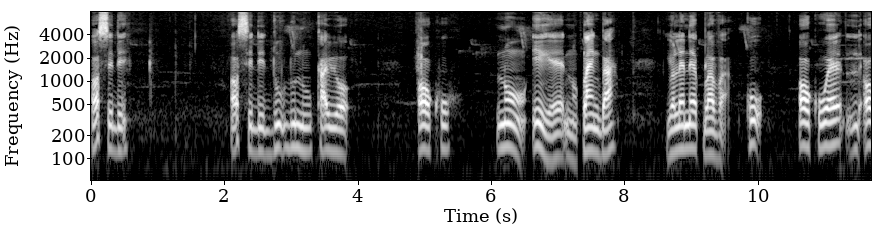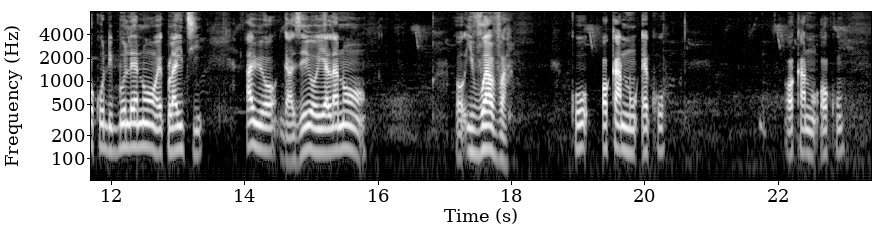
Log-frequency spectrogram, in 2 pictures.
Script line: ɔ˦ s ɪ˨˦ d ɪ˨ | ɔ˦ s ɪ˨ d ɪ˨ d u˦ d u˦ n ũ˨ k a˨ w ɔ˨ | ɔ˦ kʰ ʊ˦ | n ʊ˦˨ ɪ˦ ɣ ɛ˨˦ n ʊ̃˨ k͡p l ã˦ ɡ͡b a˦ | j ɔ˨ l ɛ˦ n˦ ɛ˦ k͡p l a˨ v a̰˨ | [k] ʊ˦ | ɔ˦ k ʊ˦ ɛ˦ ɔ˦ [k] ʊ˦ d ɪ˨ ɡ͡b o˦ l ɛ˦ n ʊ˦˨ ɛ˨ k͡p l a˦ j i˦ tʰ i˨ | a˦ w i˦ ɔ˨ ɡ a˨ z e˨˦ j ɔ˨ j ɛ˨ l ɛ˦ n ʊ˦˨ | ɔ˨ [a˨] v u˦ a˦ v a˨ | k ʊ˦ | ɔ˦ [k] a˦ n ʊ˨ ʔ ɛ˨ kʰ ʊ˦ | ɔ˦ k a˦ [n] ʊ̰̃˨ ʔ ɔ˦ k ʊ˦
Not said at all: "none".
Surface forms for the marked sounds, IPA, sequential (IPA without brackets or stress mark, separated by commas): k, k, i˨, k, n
